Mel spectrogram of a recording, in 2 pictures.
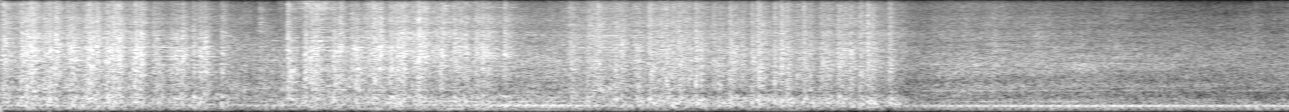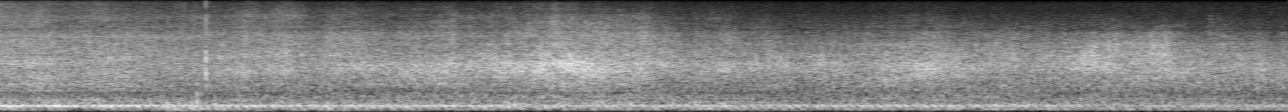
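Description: Metra double-deck commuter train cars rolling past with wheels clattering on the rails. After about seven seconds the last car clears and the steady drone of the diesel locomotive at the rear of the train remains, fading slowly as it recedes.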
